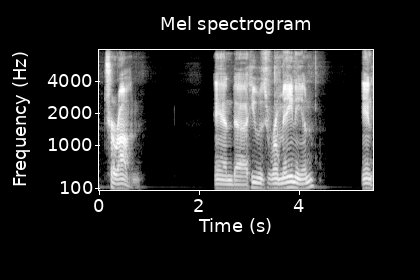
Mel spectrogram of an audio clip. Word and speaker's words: Cioran: Cioran.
